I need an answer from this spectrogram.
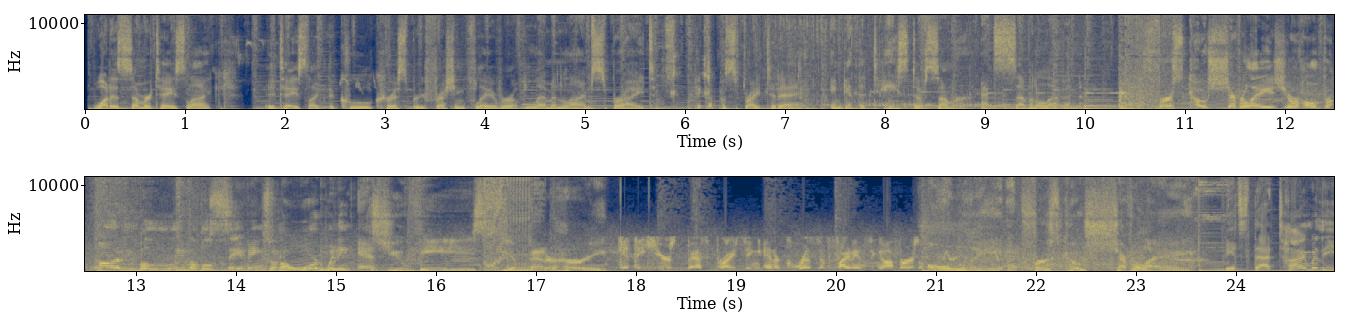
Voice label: Commercial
